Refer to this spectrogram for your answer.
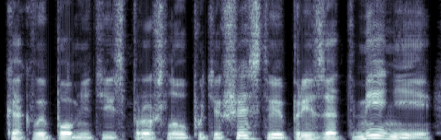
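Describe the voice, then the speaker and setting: An actor playing a learned, patient astronomy professor who explains things in a measured, didactic way in an educational audio drama. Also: male voice, fairly low pitch, animated, a little mellow, no echo, clean studio sound, natural voice. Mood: patient explaining. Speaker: teacher.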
